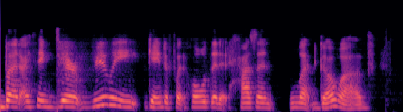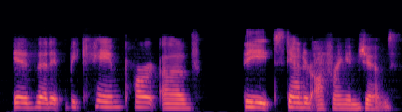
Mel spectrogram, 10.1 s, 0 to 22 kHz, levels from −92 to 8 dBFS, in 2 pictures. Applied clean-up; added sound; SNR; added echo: neural mask model DeepFilterNet 3.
